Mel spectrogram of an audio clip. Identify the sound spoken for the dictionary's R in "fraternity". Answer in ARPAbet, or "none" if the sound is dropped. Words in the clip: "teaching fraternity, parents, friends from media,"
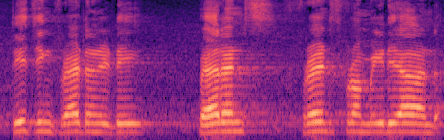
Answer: R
